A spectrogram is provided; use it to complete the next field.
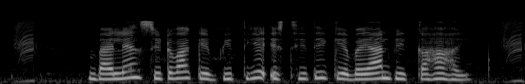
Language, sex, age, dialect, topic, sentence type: Magahi, female, 36-40, Western, banking, statement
